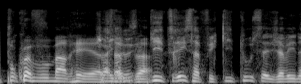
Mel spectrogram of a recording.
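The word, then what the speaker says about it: Quiterie: Kitri, ça fait Kitou. J'avais une amie qui s'appelait Kitri.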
